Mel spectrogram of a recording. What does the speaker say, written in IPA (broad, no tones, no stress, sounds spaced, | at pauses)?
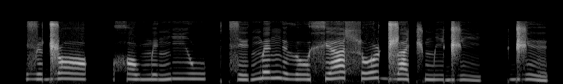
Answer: z ɪ ɖ͡ʐ ɔ | x ɔ w m e ŋ i w | t͡s e ŋ͡m ɛ ŋ ɪ ð o xʲ a ɬ o ɖ͡ʐ a t͡ʃ m i d͡ʒ i | d͡ʒ ɪ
